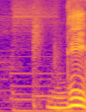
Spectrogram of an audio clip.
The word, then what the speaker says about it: the: जब उस THE के बाद आने वाला वर्ड वोवेल से स्टार्ट होगा तो हम THE का उच्चारण दी करेंगे।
